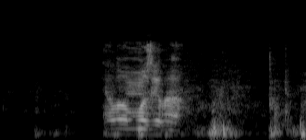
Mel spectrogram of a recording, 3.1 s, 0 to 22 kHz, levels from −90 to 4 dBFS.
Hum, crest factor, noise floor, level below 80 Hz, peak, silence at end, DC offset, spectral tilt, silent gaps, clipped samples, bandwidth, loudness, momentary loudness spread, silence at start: none; 24 dB; -81 dBFS; -82 dBFS; -20 dBFS; 0 s; under 0.1%; -3.5 dB/octave; none; under 0.1%; 7.8 kHz; -40 LUFS; 20 LU; 1.05 s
